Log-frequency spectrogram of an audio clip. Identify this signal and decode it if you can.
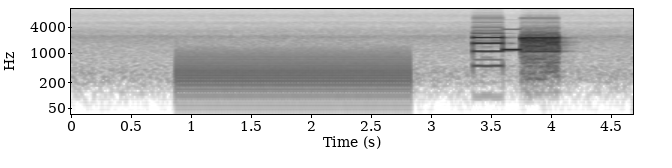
Caller ID data burst, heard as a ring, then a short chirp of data, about 1200 baud.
